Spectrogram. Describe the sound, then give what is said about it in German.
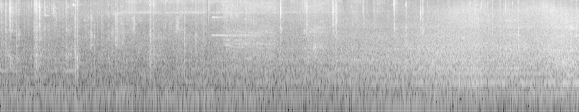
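A furniture removal truck drives past, its broad engine and road roar swelling steadily and growing loudest toward the end, with a few sharp clicks early on. “Ein Möbelwagen. Kann er nicht rechts fahren, so wie wir auch?”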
